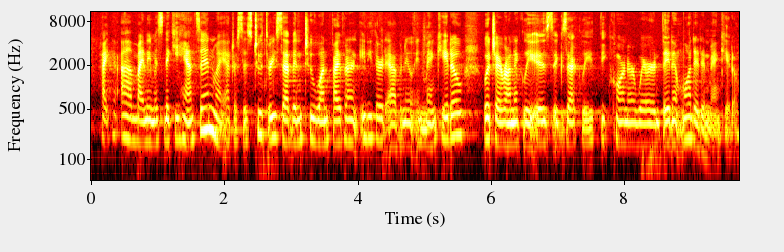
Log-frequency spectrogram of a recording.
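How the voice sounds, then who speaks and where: Speaking very fast with hardly any pauses, a woman uses a fairly low pitch, vocal fry and ordinary pitch variation. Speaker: resident speaking at public comment. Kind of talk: public comment at council meeting. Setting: city council meeting.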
